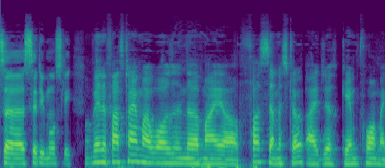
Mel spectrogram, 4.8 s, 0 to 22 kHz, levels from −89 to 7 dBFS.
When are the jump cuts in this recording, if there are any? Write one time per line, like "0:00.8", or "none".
0:01.1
